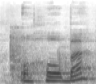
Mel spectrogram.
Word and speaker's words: jojoba: I made an oil mix of jojoba oil, written as jojoba but pronounced as jojoba, olive oil, sunflower oil,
